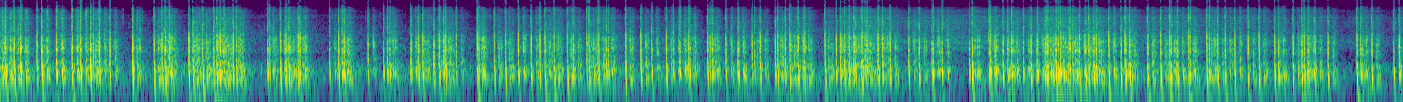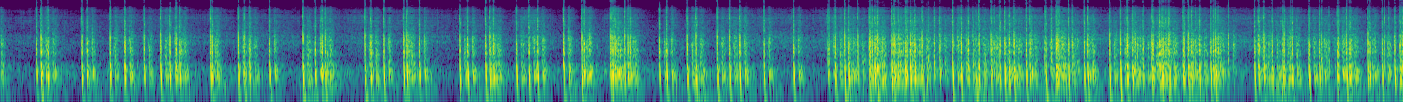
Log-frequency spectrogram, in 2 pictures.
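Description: Dense barrage of aerial fireworks: rapid, continuous bangs and crackling shell bursts, many per second, with no pause.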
